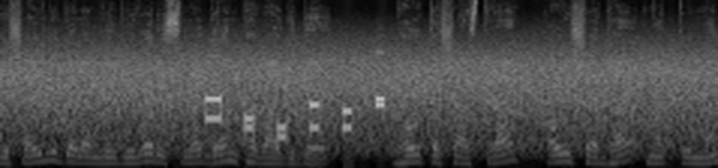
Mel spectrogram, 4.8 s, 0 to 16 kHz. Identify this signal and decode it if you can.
Multi-frequency trunk signalling (R1, as on North American trunks), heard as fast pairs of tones, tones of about 60 ms, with phone line noise and speech in Kannada. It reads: KP 3185 ST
